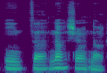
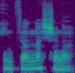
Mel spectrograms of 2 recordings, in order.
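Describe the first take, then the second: First: "international" slowly broken into separate syllables; slow, segmented "international" for counting syllables. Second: Said in the usual way. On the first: Shown as a demonstration. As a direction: sound out "international" one syllable at a time. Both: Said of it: "That's a five syllable word".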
